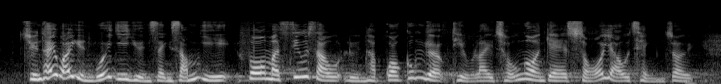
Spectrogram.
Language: Cantonese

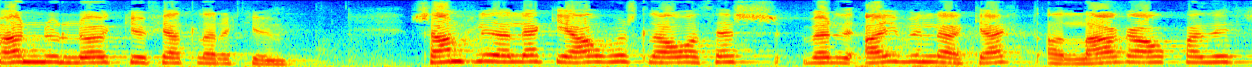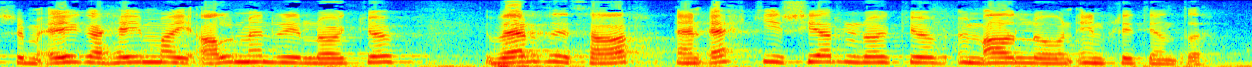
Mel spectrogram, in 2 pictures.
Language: Icelandic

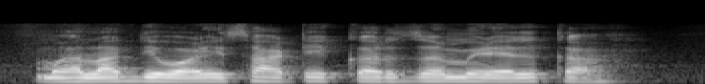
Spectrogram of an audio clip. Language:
Marathi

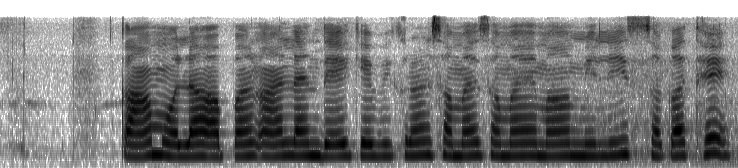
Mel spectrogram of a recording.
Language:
Chhattisgarhi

